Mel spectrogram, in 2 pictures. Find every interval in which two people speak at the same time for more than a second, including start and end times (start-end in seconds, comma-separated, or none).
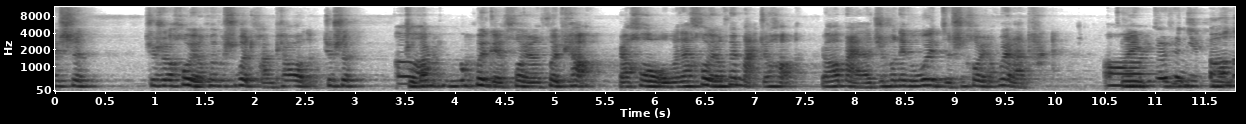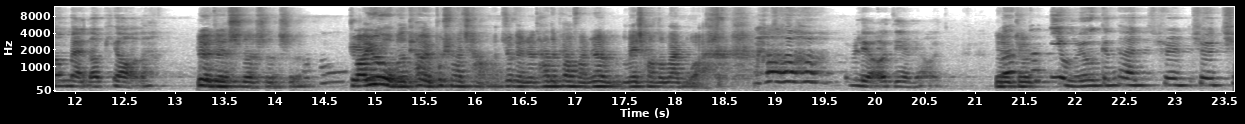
10.7-12.1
